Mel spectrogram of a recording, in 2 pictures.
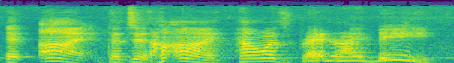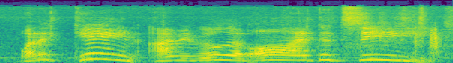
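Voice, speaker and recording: A man voicing a pompous, boastful male turtle king, shouting his commands in a grand manner. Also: moderate pace, vocal fry, slight background noise, exaggerated voice. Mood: grandiose. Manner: shouting, grandiose, high and strained.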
